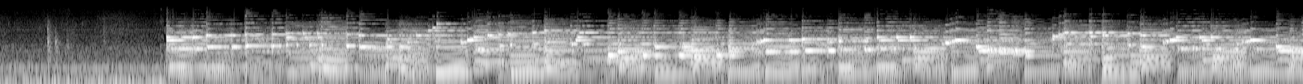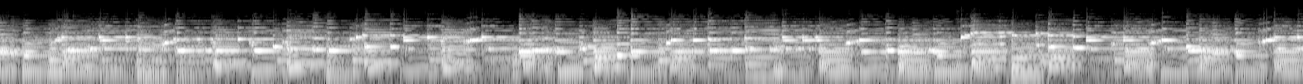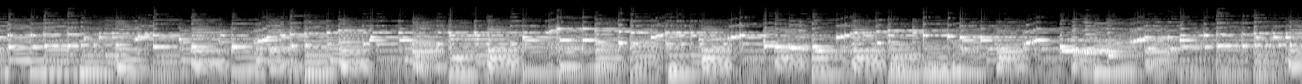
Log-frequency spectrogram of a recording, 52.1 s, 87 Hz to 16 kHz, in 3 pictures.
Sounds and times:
Piano: 0:00.0 - 0:52.1.

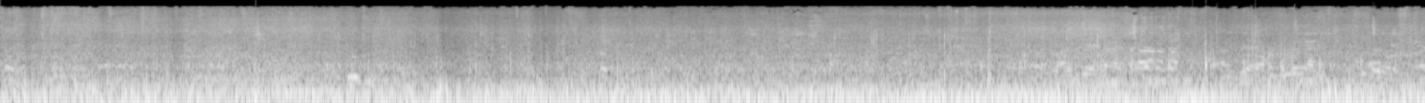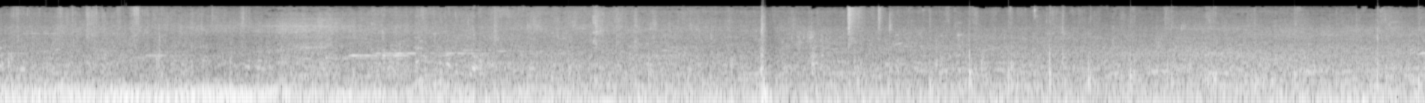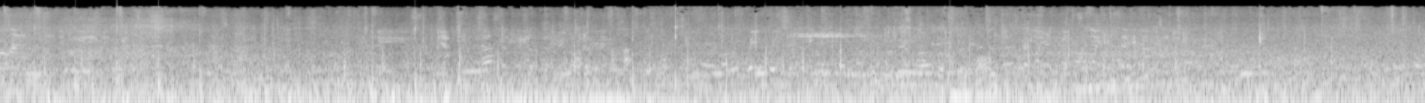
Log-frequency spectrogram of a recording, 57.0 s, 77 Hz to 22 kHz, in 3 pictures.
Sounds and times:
Speech: 0:06.4 - 0:57.0
Music: 0:20.6 - 0:26.3.

